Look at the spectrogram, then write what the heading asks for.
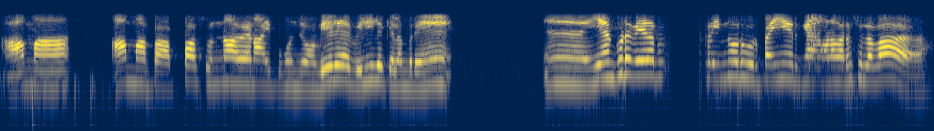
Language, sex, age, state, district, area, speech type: Tamil, female, 18-30, Tamil Nadu, Sivaganga, rural, conversation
